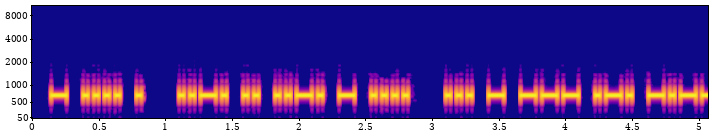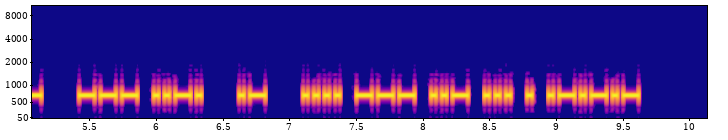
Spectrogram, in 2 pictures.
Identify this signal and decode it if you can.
Morse code, heard as a keyed tone, about 30 wpm, 700 Hz. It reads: THE FIFTH STORY OF A HOUSE.
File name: Pinocchio / Pinocchio ch7 30 30 ik1hge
